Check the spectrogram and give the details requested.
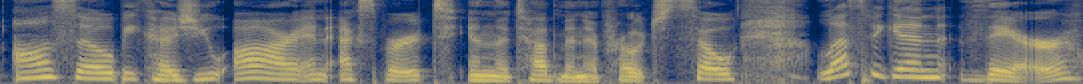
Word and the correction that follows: Taubman: with you explaining what the Tubman, I, I should know how to pronounce that. How do I pronounce that? Taubman.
